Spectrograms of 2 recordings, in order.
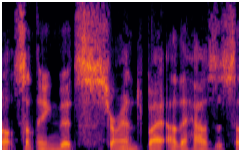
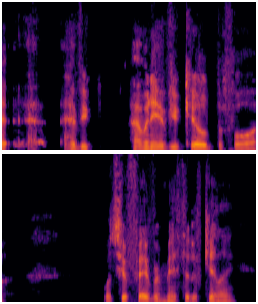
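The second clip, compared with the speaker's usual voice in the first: quiet whisper in a put-on voice. Voicing a character turning to Richard: whispering in character. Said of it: "kinda whisper so you can hear me".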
